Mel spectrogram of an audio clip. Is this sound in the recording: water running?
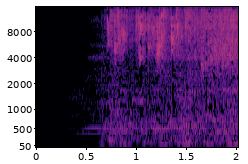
yes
